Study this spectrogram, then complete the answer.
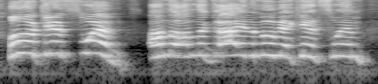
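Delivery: high panicky whine, half-joking; mock the helpless guy in a high voice; scared whiny voice. Mocking the scared character.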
